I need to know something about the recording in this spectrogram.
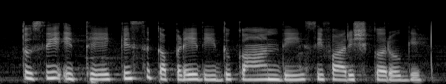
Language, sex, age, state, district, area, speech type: Punjabi, female, 18-30, Punjab, Pathankot, rural, read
